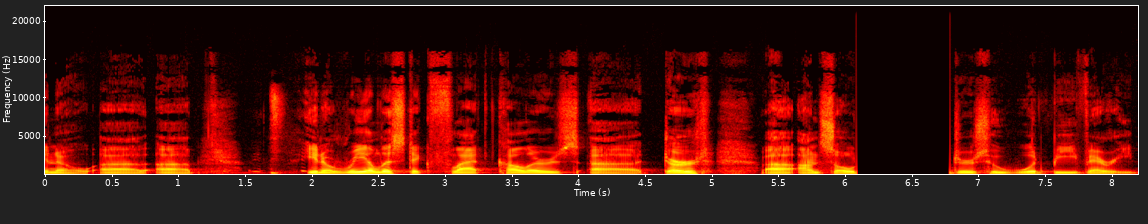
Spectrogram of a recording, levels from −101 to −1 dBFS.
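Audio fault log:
6.09–6.80 s, playback stall: the speech just drops out for about 0.7 s, flat silence right in mid-flow, then carries on. Most likely the player ran dry of data or its thread got blocked, so nothing reached the output until it recovered.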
